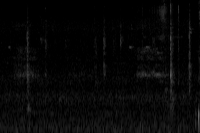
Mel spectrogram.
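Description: Near silence: outdoor room tone with a few faint ticks scattered through it.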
